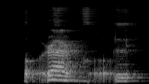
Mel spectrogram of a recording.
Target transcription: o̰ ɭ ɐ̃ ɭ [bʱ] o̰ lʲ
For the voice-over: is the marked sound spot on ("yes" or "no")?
yes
